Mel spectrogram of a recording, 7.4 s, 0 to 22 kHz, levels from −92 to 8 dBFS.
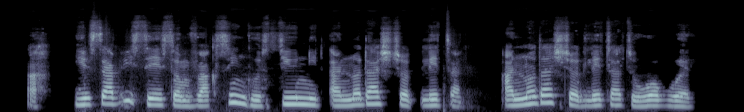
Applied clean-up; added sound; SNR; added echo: neural mask model DeepFilterNet 3.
